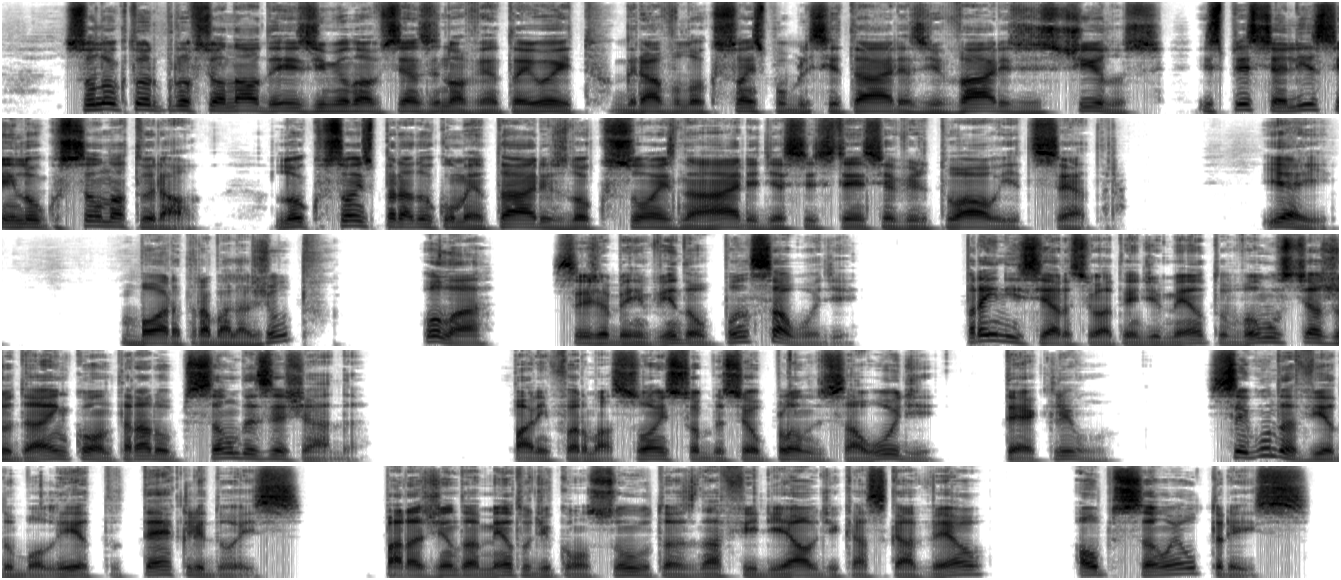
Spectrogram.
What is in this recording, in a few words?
Brazilian Portuguese Sample; portuguese studio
